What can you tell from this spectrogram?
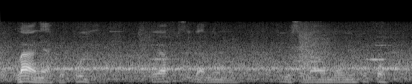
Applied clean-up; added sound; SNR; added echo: none; Train; 1 dB; none.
